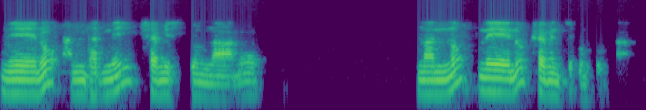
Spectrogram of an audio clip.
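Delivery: soft, measured forgiveness affirmations; guided meditation affirmation. Acted. Leader guiding meditators to forgive all and themselves, softly meditative. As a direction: recite softly, with a lift on the opening words.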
